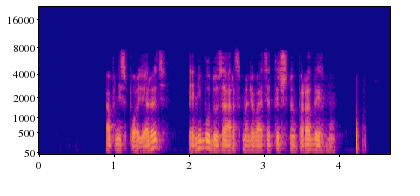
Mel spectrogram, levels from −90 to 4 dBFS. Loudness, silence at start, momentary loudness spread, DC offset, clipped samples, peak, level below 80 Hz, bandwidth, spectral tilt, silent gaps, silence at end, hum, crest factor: -24 LUFS; 0.9 s; 10 LU; under 0.1%; under 0.1%; -4 dBFS; -60 dBFS; 7.8 kHz; -5.5 dB/octave; none; 0.3 s; none; 20 dB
